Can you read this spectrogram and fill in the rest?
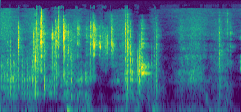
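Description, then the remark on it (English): Dice clatter and tumble across a hard tabletop, a quick burst of sharp clicks and rattles lasting about two seconds before settling into near quiet. “Make me a library use roll.”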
